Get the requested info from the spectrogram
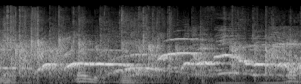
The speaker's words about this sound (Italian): Un altro applauso per questa poesia.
